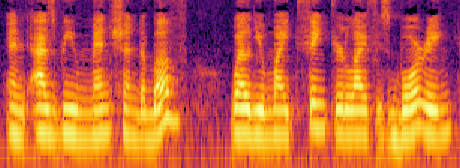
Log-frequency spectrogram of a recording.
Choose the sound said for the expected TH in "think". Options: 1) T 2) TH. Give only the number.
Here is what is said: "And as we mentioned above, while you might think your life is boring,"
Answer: 2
